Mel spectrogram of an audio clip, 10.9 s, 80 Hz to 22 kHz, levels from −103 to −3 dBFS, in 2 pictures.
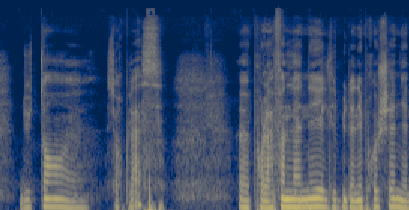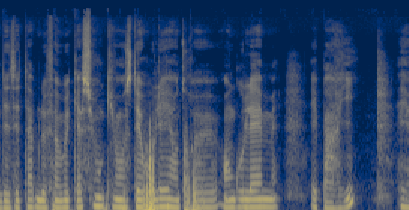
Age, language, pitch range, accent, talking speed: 20-39, French, 140-155 Hz, French, 165 wpm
